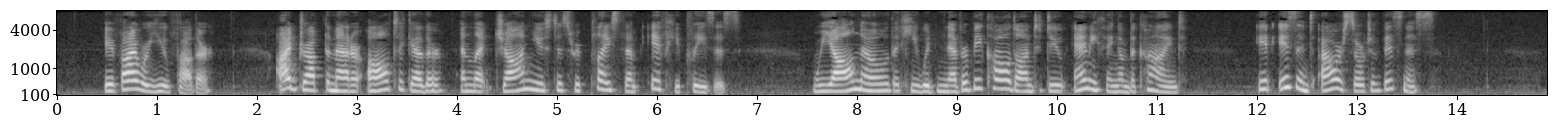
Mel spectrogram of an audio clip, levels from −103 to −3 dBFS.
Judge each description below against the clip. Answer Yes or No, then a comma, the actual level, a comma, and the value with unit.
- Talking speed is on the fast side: No, average, 165 wpm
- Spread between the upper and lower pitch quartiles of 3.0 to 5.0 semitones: Yes, average, 4.1 semitones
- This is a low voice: No, high, 235 Hz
